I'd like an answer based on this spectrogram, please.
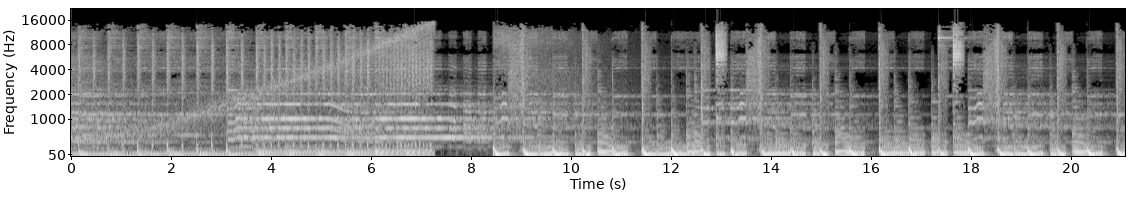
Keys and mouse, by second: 0.0-0.8 typing, 14.7 space.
